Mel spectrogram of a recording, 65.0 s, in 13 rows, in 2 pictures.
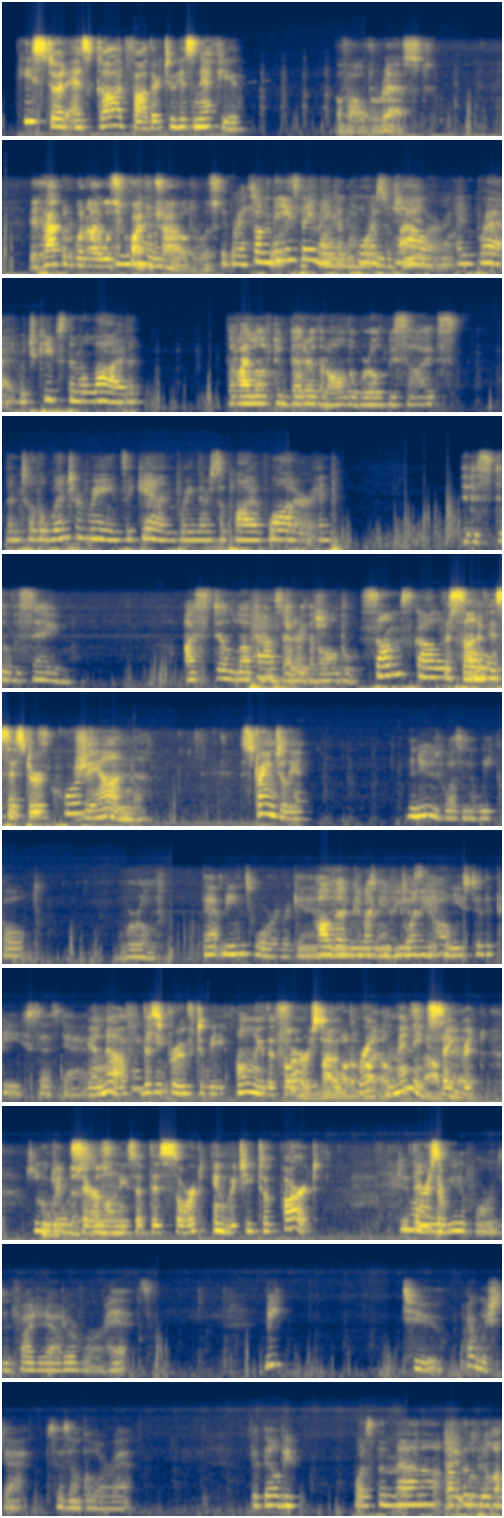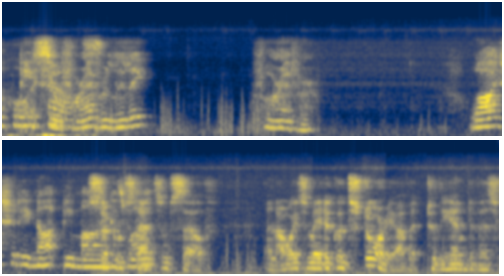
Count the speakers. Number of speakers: five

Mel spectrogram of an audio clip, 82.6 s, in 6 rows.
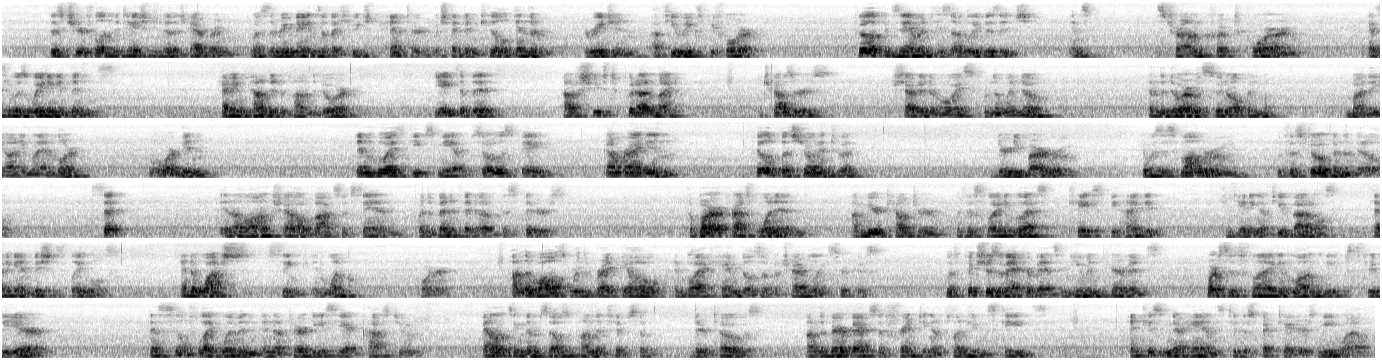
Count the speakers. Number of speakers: one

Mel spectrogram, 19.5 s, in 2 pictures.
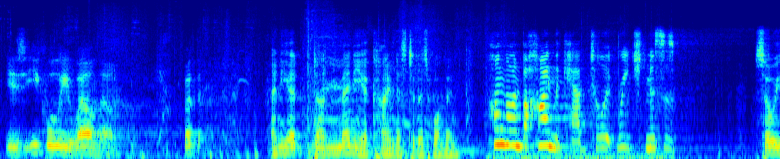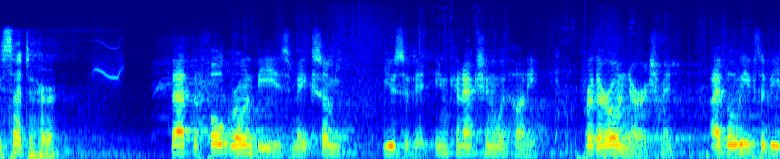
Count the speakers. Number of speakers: three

